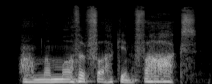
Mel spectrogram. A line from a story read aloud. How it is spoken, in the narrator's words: Takumi whispered, both to himself and to me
